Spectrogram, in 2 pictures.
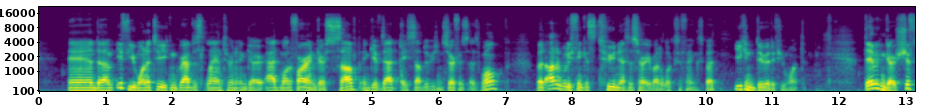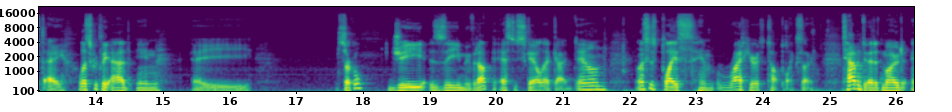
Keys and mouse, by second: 0.0-0.9 middle drag, 1.5 click, 3.1-5.9 drag, 6.6-7.5 middle drag, 8.5-10.6 middle drag, 11.4 shift+middle click, 11.9-12.2 middle drag, 12.7 shift+a, 18.1 g, 18.5 z, 19.6 s, 21.3 g, 21.5 z, 22.7 shift+middle click, 23.2 s, 23.8 click, 24.1 middle click, 24.5 shift+middle drag, 25.0 Tab.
